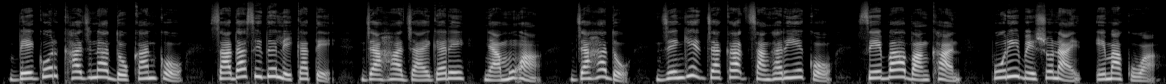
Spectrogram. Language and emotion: Santali, neutral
